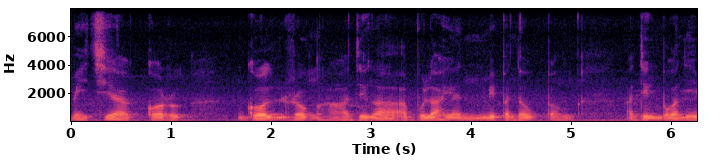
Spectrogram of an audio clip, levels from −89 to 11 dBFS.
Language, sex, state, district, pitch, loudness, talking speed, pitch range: Mizo, male, Mizoram, Aizawl, 95 Hz, -19 LUFS, 190 wpm, 90-95 Hz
